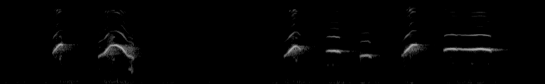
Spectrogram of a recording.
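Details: Pet cockatiel whistling a short tune: clear rising-falling whistles near the same pitch, given in short bursts separated by silences, with a final held, steady whistle. No other sounds.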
